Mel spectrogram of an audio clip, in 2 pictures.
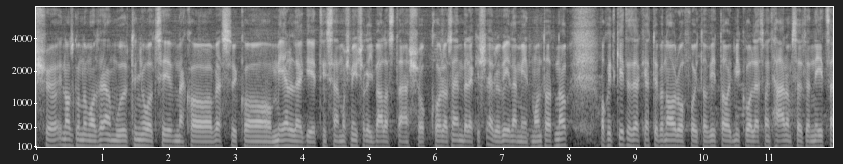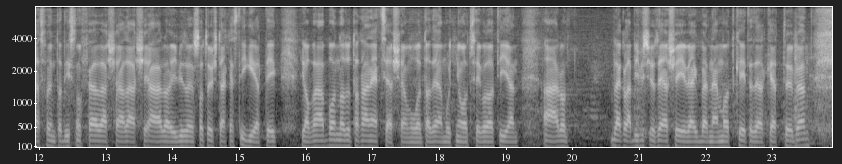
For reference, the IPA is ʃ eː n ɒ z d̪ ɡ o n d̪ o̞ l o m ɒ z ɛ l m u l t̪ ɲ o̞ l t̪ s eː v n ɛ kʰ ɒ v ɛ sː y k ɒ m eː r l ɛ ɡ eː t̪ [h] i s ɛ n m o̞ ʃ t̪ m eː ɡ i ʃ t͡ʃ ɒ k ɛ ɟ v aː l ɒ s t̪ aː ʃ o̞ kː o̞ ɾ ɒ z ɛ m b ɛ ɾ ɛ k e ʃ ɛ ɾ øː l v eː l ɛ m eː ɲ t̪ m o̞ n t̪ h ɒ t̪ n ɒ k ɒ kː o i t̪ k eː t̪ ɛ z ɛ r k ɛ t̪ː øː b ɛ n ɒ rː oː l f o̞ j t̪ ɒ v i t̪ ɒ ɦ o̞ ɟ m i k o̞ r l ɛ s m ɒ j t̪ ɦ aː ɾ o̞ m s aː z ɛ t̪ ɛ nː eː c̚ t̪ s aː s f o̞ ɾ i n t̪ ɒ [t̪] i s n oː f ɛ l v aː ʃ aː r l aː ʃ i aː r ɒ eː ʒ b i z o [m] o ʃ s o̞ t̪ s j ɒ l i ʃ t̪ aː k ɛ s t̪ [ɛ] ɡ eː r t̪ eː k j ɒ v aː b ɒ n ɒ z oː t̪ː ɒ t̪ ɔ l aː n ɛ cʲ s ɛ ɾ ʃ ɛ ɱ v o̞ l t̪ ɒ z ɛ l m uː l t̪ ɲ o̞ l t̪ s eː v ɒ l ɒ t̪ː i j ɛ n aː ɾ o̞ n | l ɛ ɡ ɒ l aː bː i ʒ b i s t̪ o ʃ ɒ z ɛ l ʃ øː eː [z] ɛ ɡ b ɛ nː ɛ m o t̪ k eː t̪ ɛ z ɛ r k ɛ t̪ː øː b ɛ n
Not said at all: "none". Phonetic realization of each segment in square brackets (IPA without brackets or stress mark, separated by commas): h, d̪, ɲ, i, v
